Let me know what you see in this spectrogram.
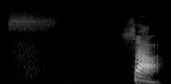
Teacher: क्योंकि जब ये हम वर्ण बोलते हैं, चाहे श, चाहे श, चाहे सा और चाहे ह, तो इसमें तालव्य तालु का प्रयोग होता है, मूर्धन्य में मूर्धा का प्रयोग होता है, जिह्वा का। दंतव्य में सा जब हम कहते हैं तो हमारे दांतों के बीच से एक हवा जैसी निकलती है। आप ये अनुभव करेंगे तो यह हवा गर्म हवा होती है। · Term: दंत सा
